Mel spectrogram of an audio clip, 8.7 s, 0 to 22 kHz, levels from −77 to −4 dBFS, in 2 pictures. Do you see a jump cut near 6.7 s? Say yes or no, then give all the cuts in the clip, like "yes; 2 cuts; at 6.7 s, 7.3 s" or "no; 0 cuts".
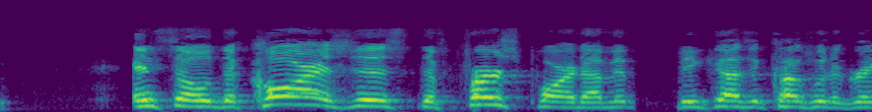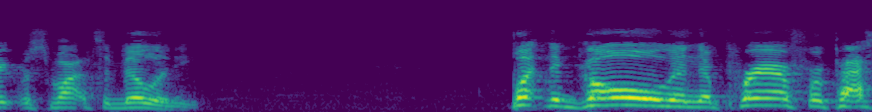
no; 1 cut; at 3.2 s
